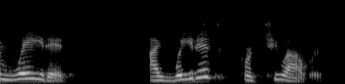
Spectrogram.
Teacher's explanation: we have the id so we add an extra syllable because the word ends with a t sound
